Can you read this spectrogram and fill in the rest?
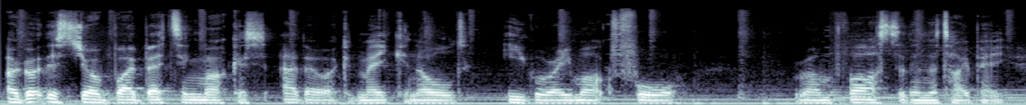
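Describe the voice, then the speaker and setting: A man's voice: lowish voice, flat delivery, normal speed, music in the background, natural voice. A man playing a confident, boastful lead race engineer, talking informally in documentary-style game interviews. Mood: proud, confident.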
